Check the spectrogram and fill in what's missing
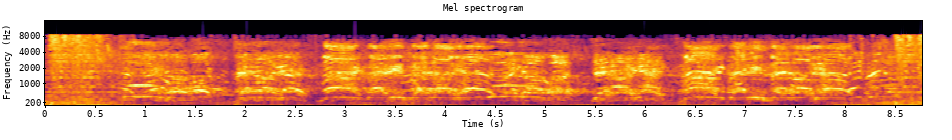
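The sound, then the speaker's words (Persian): A large protest crowd shouts loudly and continuously, many voices merging into a dense roar with repeated rising swells of yelling across the whole stretch. “قانون حاکمه اینجا، کشور آزادیه، میتونن اظهار نظر کنن، فریاد هم میزنن، ملت ایران یه پارچه است.”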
